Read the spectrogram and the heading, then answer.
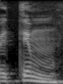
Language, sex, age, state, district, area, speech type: Kashmiri, male, 18-30, Jammu and Kashmir, Pulwama, rural, read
